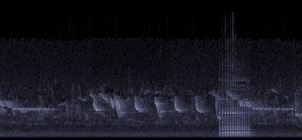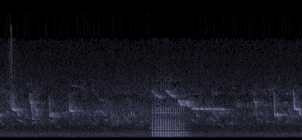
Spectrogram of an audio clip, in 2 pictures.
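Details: Great spotted woodpecker recorded in the wild in forest, giving two brief, very fast territorial drum rolls of about half a second each, about five seconds apart, while small birds chirp and twitter steadily in the background.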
